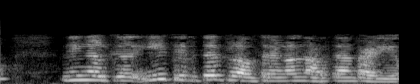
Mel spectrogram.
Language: Malayalam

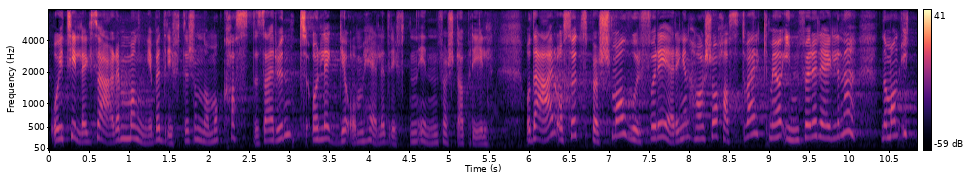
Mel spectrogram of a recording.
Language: Norwegian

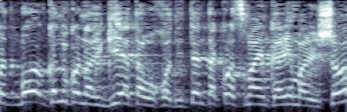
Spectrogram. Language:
Hebrew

